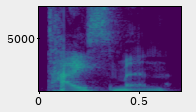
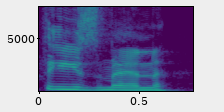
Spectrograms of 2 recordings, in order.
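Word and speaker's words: Theismann: nah not really it's actually supposed to be pronounced tysman so it's not theeman it's not Theisman it's Joe tysman tysman tysman in the house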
